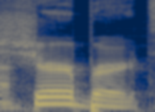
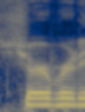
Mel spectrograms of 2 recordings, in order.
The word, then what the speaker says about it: sherbet: But my mom, my mom, uh, she she really hated hearing people call sherbet Sher- yeah. sherbert. Mm. Now, according to Merriam-Webster's website, both are acceptable pronunciations, even though sherbet is clearly spelled without an R at the in without a second R. But sherbet is expected.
